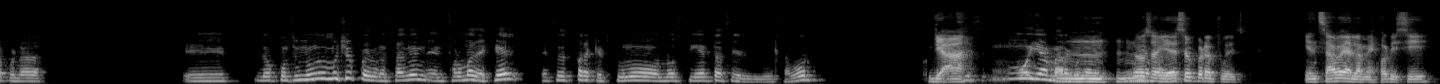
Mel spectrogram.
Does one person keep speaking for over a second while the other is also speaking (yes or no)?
yes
